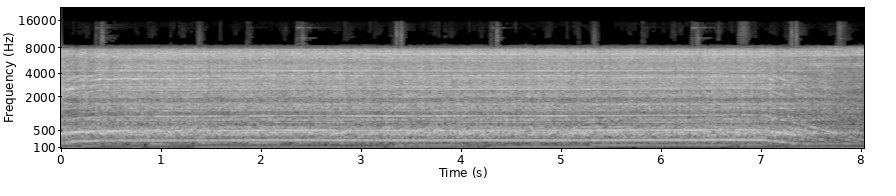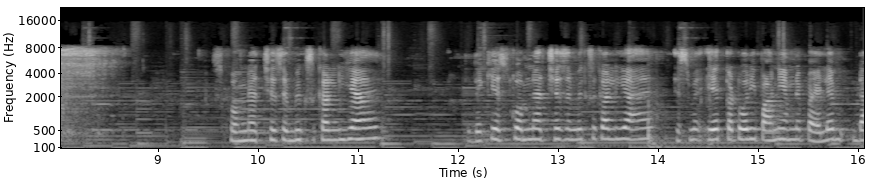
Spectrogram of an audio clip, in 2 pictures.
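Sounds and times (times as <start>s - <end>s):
mixer grinder motor whine: 0.0s - 8.7s.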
